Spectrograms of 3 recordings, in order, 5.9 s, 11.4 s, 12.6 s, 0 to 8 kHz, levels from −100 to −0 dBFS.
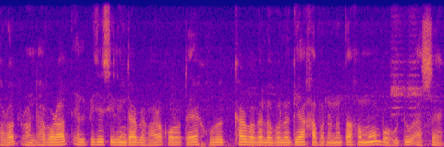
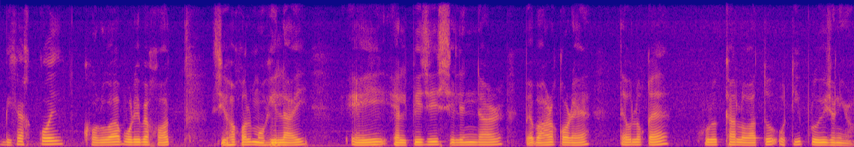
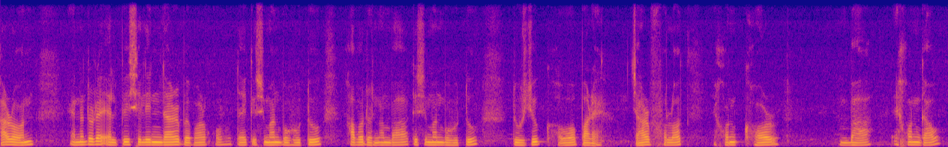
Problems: none marked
